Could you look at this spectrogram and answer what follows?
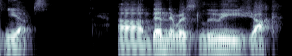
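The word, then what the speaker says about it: Niépce: nips and i remember someone telling me that there's only like three people in the united states you can pronounce that name correctly so i pronounce it as nieps then there was louis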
